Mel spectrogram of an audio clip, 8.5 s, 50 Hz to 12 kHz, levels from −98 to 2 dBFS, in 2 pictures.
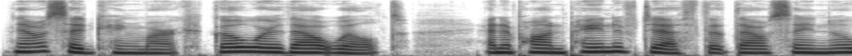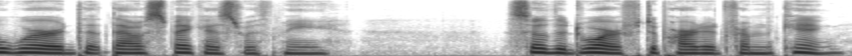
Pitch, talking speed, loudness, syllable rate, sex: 190 Hz, 210 wpm, -18 LUFS, 4.9 syllables/s, female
